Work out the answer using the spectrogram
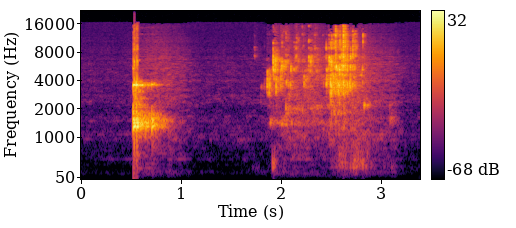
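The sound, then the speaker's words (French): Water sounds from cleaning a manual coffee machine filled with too much hot water: a sharp clink, a short quiet gap, then two brief bursts of watery splashing and gurgling. “c'est une machine manuelle que j'ai remplie d'eau chaude. Je dois nettoyer d'abord la machine. J'ai mis trop d'eau.”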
